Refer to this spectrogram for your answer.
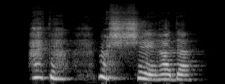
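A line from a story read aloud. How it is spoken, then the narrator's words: Exclaimed. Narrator (French): s'écria-t-il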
